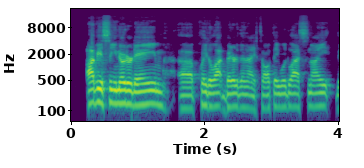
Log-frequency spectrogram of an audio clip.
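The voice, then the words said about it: Hoarse, strained voice. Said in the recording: “many of you can hear now, my voice is kind of shot at the moment ... I scream a lot, I shout a lot”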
